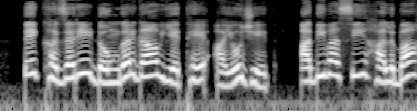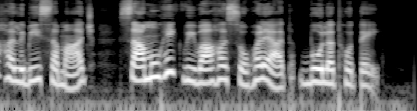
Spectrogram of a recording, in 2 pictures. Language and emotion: Marathi, neutral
